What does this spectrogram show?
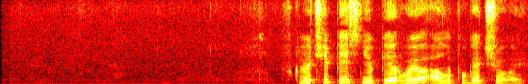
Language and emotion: Russian, neutral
